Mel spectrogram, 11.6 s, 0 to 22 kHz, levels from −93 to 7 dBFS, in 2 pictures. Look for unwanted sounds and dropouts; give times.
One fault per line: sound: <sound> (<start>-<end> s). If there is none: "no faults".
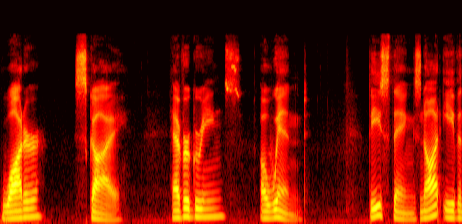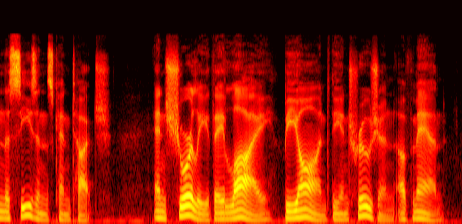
no faults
